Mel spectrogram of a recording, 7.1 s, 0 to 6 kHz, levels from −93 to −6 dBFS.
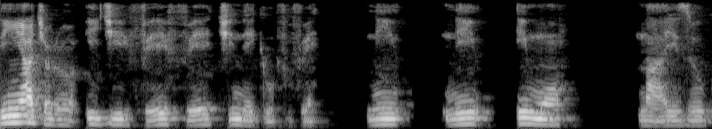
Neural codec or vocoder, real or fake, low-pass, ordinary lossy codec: none; real; 5.4 kHz; none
